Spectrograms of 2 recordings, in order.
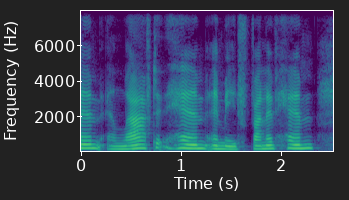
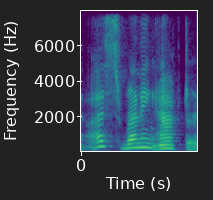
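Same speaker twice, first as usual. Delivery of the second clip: ordinary delivery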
